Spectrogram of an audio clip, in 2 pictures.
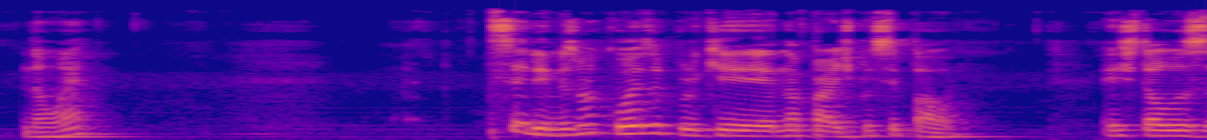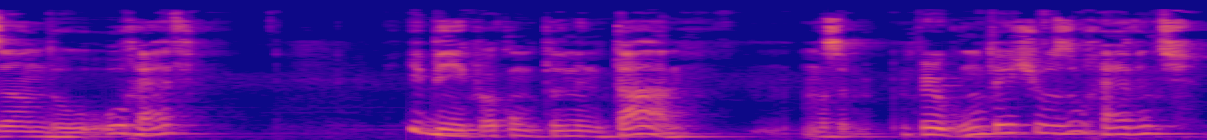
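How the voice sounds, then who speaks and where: Mellow man explaining grammar. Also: fairly high pitch. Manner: loose, searching delivery with restarts and fillers. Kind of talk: explaining grammar in a class presentation.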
